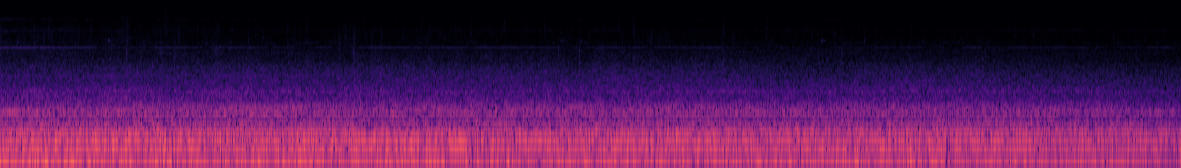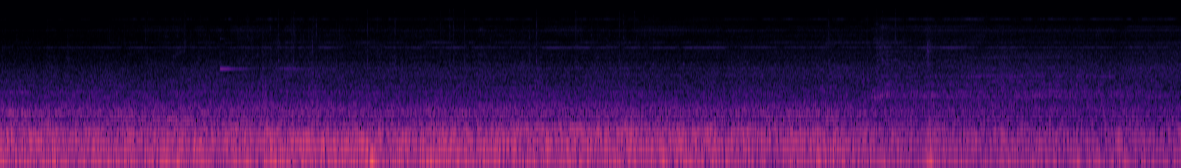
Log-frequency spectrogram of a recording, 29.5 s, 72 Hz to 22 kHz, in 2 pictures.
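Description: Cabin noise of a Boeing 787 decelerating along the runway just after touchdown: a loud, steady low rumble of engines and wheels that slowly dies down as the airliner slows.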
